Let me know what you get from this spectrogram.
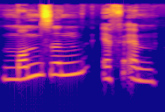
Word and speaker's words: Mommsen FM: Genau, ich wollte dich nämlich tatsächlich noch vor, ähm, bevor wir aufgenommen haben, fragen, wie es denn ausgesprochen wird. Aber du hast gerade gesagt, Mommsen FM. – Ja. – Gut, Richtig.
